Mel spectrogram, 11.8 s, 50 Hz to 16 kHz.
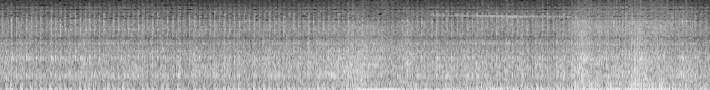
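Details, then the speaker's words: Barako 175 single-cylinder motorcycle that is very hard to start, idling: a loose, uneven rattle over the beat from a noisy timing chain because the tensioner doesn't push properly. The tensioner is to be reset after setting the timing marks. "so isa sa palagi ang nagiging problema ni baraco ay yung pag-iingay ng kanyang timing chain dahil hindi tumutulak ng ayos ang kanyang tensioner"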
